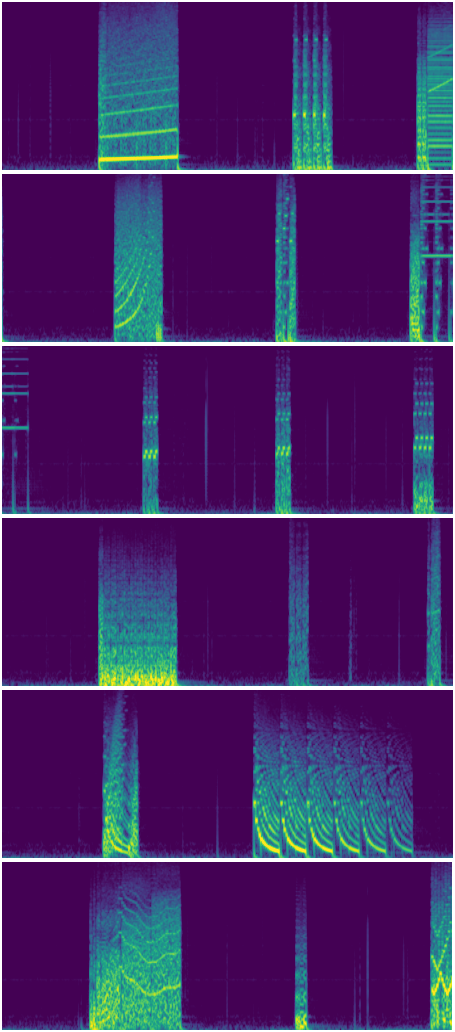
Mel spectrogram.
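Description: A vinyl record plays short electronic video game sound effects, one after another with silent gaps.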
